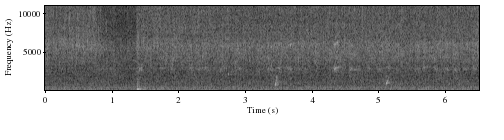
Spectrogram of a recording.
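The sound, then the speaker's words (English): Hot water runs steadily from a tap while cooking, to be mixed into a sauce, a continuous hissing splash with a few small clinks and taps against the sink along the way. No one speaks. “We're going to mix a little hot water with this.”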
